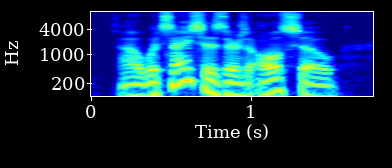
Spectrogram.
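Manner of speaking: ordinary delivery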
